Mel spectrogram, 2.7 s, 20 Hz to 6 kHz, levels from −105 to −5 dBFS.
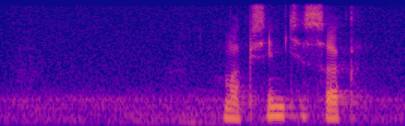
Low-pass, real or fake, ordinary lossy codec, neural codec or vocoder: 5.4 kHz; real; none; none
